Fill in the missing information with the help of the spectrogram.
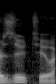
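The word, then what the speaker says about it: Zyu2: to fans as uh ju2 or zooto i know um which is how they pronounce it yeah drew too yeah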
